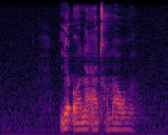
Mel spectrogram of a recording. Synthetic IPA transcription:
lɪʔɔna̰ʔatʰɔmaɣʊ

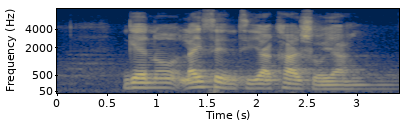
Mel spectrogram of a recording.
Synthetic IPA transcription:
ŋɡʱɛnɔlajisensʰijakʰaʃɔja

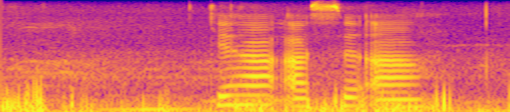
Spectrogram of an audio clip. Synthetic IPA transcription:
kʼɪɦaʔasɪʔa

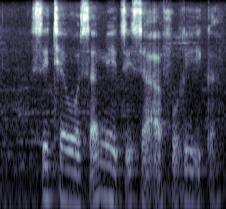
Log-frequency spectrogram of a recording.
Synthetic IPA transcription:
sɪtʰɛwɔsamet͡sʼisaʔafṵriːkʼa

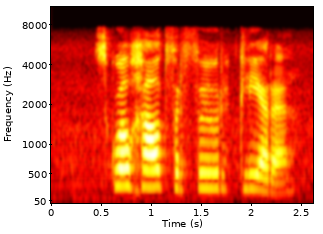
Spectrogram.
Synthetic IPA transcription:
skuəlˠχælˠtfərfuːrkliəɾə

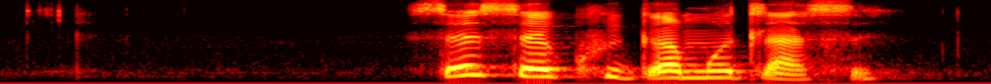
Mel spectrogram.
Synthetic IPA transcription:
sɪsekʰwikʼamʊt͡ɬʼaːsɪ

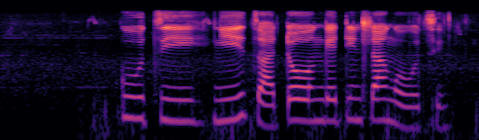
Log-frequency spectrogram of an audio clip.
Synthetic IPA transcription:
k̬ut͡sʰʼiŋid̥z̥ʱatʼɔŋk̬ʼɛtʼinɬaŋoːtʰi

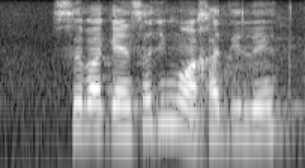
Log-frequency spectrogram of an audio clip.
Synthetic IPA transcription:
sɪbakʼɛŋ̩sadiŋ̩waχadilɪ

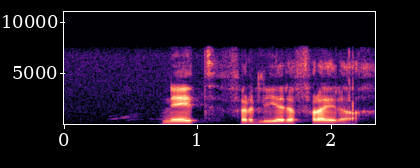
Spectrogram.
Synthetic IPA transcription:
nɛtfərliəɾəfrəjdɐ̰χ

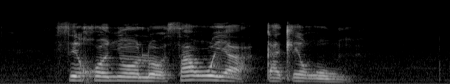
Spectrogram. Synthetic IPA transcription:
sɪk͡xʰɔɲɔlɔsaɣʊjakʼat͡ɬʼɛɣʊːŋ̩

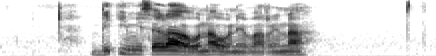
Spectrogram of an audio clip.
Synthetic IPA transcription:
d̪iʔimisɛɺaɦɔnaɦɔnɛβaɾina

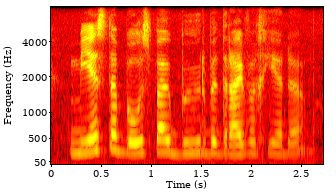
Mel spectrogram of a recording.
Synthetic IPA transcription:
miəstəbɔsbəwbuːrbədrəjvəχɦiədə

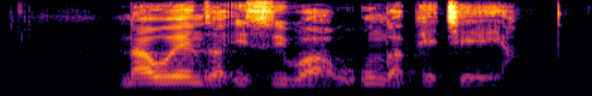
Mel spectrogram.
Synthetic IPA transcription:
nawɛnd͡zʱaʔisiɓawɔʔuŋapʰɛt͡ʃʰɛːja

